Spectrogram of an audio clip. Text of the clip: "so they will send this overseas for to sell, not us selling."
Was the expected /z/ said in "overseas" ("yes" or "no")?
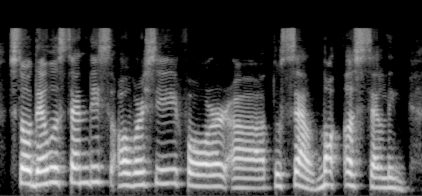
no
